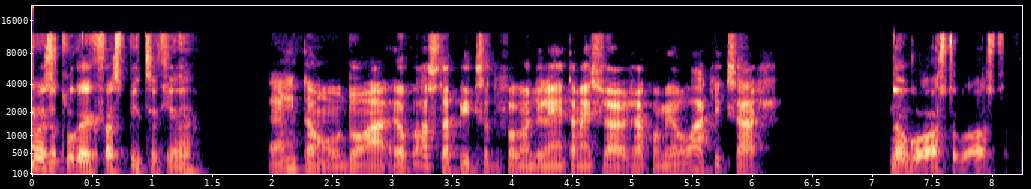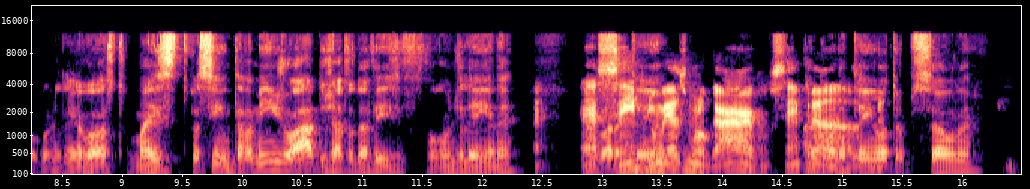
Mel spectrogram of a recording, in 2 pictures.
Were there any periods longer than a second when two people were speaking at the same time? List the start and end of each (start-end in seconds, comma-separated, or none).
none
